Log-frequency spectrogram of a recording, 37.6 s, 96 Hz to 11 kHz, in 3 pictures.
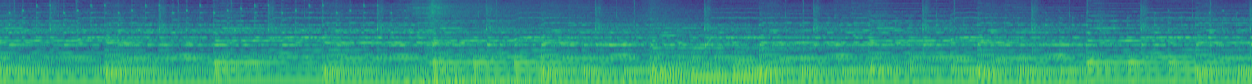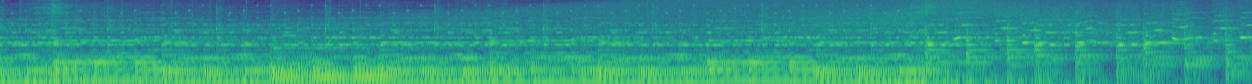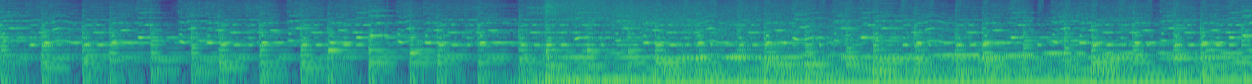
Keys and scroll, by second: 12.7 c, 28.1 c, 30.1 Escape, 32.9 a, 33.1 r, 33.5 space, 33.8 a, 36.7 a.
